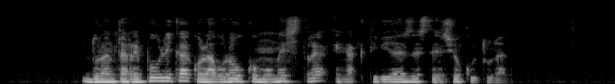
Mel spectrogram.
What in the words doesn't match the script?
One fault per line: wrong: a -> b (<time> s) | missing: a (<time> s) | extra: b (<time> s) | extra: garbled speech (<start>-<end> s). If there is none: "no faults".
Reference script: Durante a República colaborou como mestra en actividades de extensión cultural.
no faults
